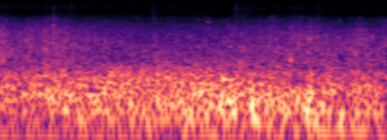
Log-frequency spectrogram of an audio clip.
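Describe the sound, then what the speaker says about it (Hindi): Sea waves rolling past a private yacht off Colombo, heard as a steady, loud wash of water mixed with wind buffeting the microphone, with no break across the moment. "ये समंदर की लहरें।"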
